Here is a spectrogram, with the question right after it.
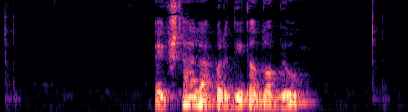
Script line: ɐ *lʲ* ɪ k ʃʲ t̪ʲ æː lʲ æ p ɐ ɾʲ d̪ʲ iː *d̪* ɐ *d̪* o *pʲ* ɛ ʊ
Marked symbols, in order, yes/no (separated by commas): no, no, yes, no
